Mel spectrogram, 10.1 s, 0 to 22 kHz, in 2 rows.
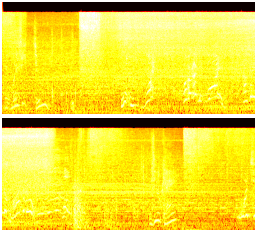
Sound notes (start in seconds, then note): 1.6 water splashing; 7.0 Zach screaming; 8.9 water splashing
